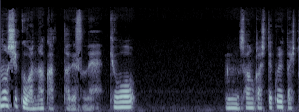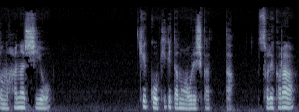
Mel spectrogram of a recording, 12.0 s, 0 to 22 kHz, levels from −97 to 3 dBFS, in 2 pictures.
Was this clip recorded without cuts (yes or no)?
no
